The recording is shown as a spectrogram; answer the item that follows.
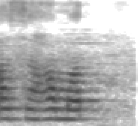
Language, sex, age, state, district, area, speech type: Nepali, female, 45-60, West Bengal, Jalpaiguri, urban, read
